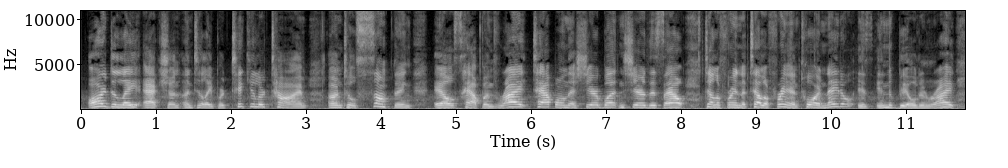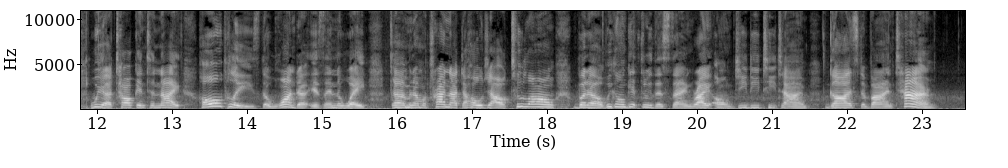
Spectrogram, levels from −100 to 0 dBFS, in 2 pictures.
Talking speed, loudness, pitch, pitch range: 180 wpm, -21 LUFS, 230 Hz, 195-265 Hz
